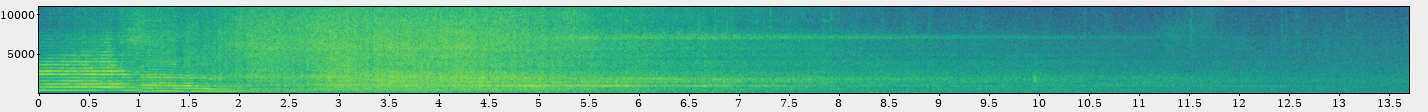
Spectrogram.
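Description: Chiltern Railways diesel multiple unit sounding its two-tone horn, a higher note then a lower, slightly falling one, as it approaches. It then passes at speed, and the rush of its wheels on the rails fades away over the following seconds.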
